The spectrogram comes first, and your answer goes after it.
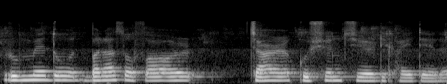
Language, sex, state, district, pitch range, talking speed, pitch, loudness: Hindi, female, Arunachal Pradesh, Papum Pare, 175-190 Hz, 175 wpm, 180 Hz, -17 LUFS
